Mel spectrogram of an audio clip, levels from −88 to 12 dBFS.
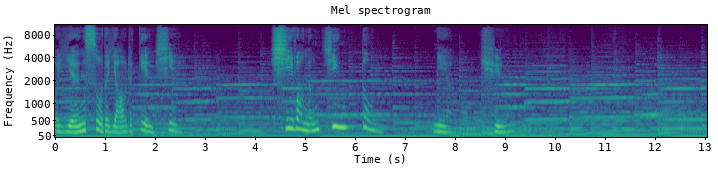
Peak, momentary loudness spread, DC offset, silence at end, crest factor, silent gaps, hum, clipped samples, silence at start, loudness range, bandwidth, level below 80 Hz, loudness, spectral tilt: -4 dBFS; 19 LU; under 0.1%; 0 s; 18 dB; none; none; under 0.1%; 0 s; 12 LU; 11 kHz; -36 dBFS; -20 LUFS; -5 dB/octave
